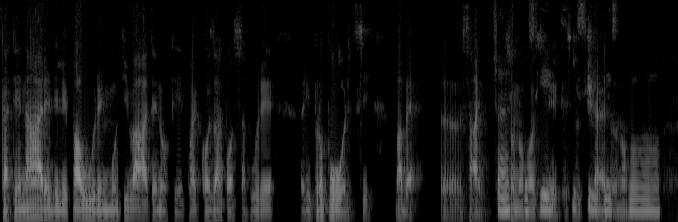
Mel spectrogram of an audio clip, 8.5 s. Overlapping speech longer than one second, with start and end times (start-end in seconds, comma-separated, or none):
6.1-7.9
